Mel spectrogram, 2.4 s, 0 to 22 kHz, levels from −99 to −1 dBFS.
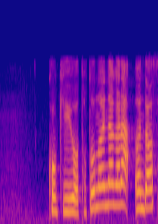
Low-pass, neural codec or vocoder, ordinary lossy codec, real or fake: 7.2 kHz; none; Opus, 24 kbps; real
